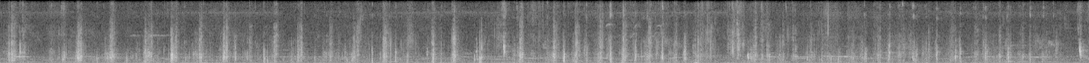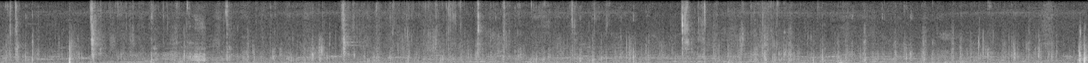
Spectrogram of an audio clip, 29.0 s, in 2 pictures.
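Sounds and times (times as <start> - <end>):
fingers squishing rice on plate: 0.0 - 29.0
person chewing: 0.0 - 29.0.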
